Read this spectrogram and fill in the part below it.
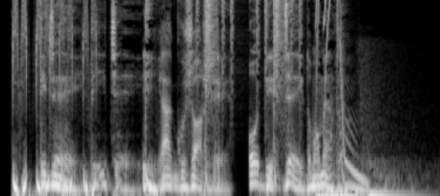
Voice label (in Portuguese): voz locutor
